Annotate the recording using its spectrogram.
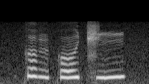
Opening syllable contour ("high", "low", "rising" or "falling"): falling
